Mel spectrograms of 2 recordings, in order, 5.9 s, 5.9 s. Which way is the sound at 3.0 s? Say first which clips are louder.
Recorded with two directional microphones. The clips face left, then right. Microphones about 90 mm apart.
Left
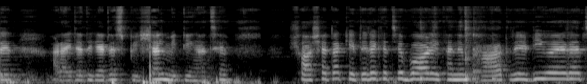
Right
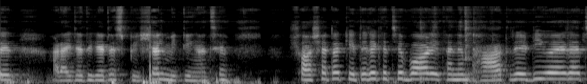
Right 4 dB; 20° right (ahead or behind).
